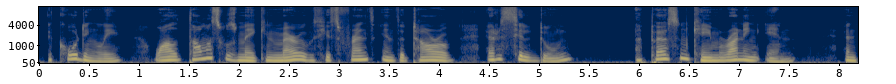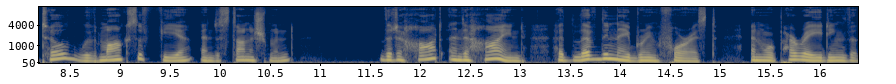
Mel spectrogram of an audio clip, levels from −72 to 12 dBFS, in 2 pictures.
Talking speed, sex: 170 wpm, male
